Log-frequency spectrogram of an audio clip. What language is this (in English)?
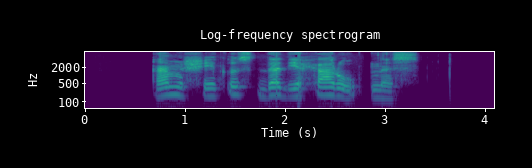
Abkhazian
